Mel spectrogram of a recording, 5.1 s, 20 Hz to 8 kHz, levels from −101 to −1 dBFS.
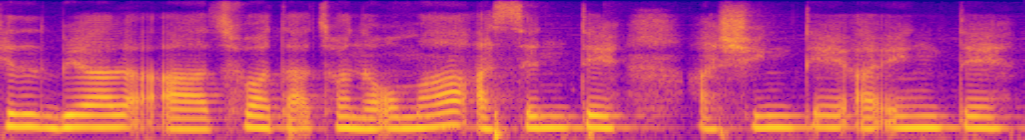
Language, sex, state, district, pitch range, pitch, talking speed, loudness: Mizo, female, Mizoram, Aizawl, 195-215 Hz, 205 Hz, 210 wpm, -17 LUFS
